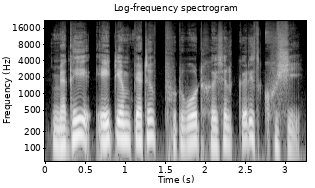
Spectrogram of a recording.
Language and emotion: Kashmiri, happy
